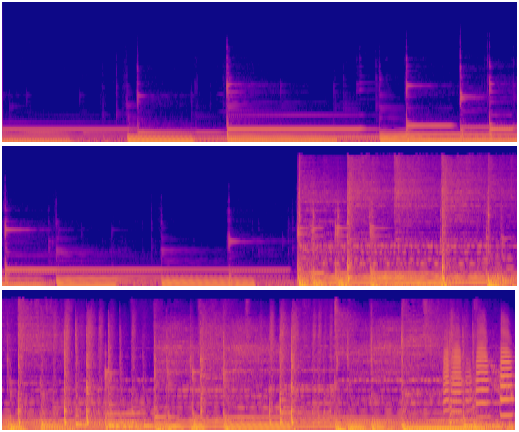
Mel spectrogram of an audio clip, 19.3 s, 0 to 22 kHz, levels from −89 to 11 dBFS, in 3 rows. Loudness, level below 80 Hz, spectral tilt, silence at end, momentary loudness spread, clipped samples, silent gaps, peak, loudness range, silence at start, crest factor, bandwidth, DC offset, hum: -18 LUFS; -22 dBFS; -5.5 dB/octave; 0 s; 14 LU; under 0.1%; none; 0 dBFS; 9 LU; 0 s; 16 dB; 16.5 kHz; under 0.1%; none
